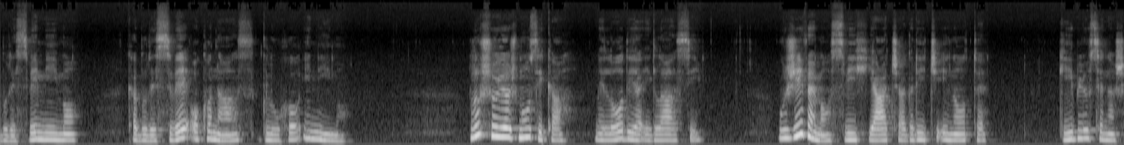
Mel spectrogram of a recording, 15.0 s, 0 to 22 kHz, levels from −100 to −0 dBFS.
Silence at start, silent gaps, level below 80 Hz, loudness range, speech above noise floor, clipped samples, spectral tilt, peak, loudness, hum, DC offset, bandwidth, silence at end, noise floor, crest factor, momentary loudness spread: 0 s; none; -76 dBFS; 6 LU; 40 dB; under 0.1%; -6 dB/octave; -12 dBFS; -29 LUFS; none; under 0.1%; 16.5 kHz; 0 s; -68 dBFS; 18 dB; 16 LU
